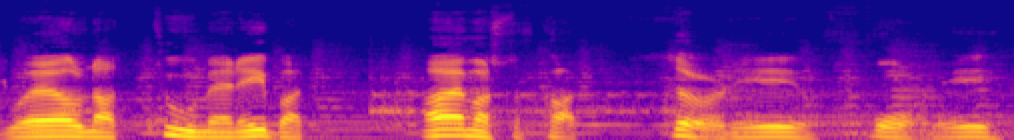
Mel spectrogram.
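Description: A man voicing a boastful, grumbling rough tomcat who tells tales in blustering colloquial style for a radio story. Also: mid-range voice, steady tone, slow pace, darkish tone, highs cut off, soft background music, natural voice.

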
